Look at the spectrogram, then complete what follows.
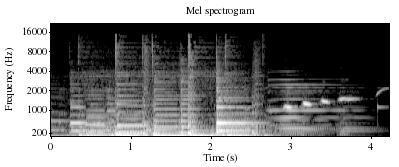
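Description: Full-band pop music plays on a radio show with heavy bass, then drops away to a run of short whistled notes stepping upward, ending in a higher gliding whistle, clear with no voices.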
